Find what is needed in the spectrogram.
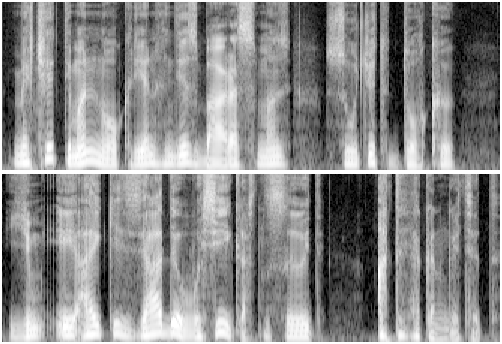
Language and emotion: Kashmiri, sad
